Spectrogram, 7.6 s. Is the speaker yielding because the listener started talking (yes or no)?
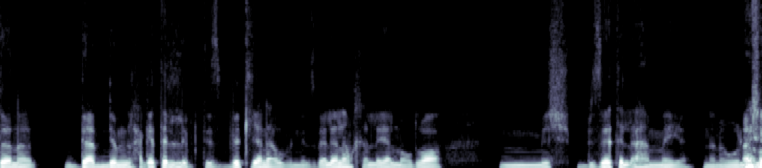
yes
